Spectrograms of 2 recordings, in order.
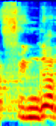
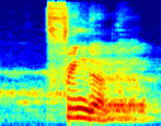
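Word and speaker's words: finger: जी ई आर जिंजर यहां पर friends मैं एक चीज और क्लियर करना चाहती हूं कि जैसे य जि की स्पेलिंग है सेम स्पेलिंग जो है फिंगर की भी होती है फिंगर फिंगर लेकिन इसको हम फिंगर पढ़ते हैं और इसको जिंजर यहां पे जी का प्रोनंसिएशन ज है और यहां पे जी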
